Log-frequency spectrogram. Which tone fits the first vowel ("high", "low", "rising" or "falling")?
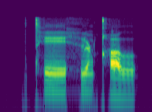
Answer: high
